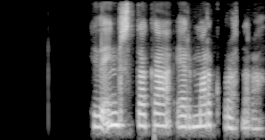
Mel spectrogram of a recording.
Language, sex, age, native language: Icelandic, female, 40-49, Icelandic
